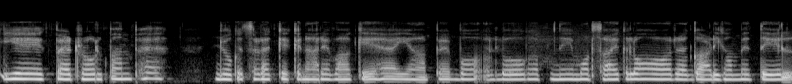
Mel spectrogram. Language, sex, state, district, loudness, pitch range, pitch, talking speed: Hindi, female, Delhi, New Delhi, -16 LUFS, 230-245 Hz, 235 Hz, 160 wpm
